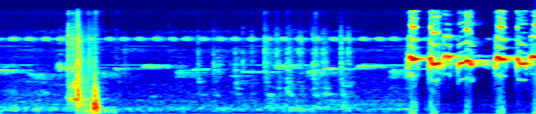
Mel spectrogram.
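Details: Sooty-headed bulbul lure call, played to coax other bulbuls into answering, gives a burst of short bubbly, chattering notes in the last second, after a loud handling thump and a faint steady high tick.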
